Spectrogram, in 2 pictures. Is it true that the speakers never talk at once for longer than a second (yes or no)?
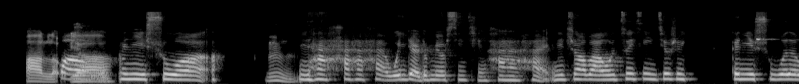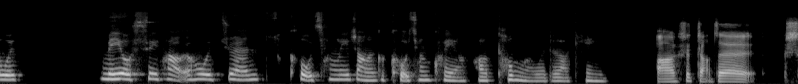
yes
